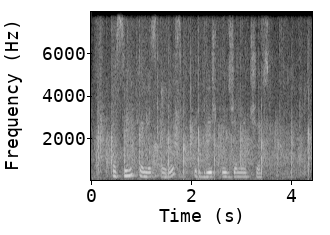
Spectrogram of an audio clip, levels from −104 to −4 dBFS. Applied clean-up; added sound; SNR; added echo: none; Applause / Crowd; 3 dB; none.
